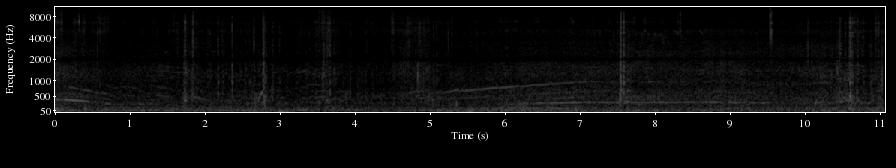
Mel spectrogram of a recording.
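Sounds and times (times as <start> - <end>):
hub motor whine: 0.0 - 1.3, 5.1 - 11.0.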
